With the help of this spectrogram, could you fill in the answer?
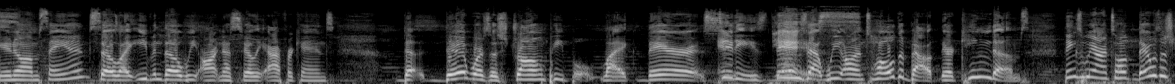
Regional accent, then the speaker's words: United States; Sometimes just American. Black. I am American.

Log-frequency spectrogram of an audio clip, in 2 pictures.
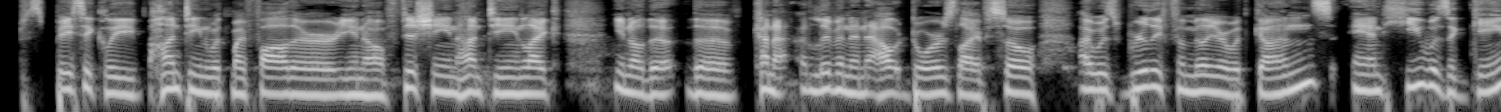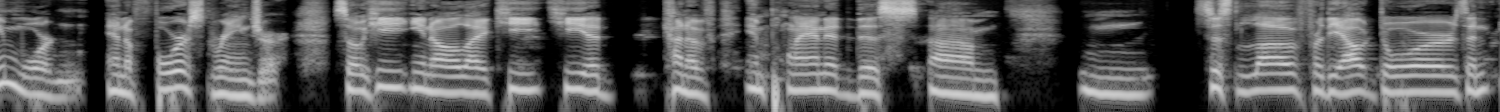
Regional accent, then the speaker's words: Long Beach, California, United States; also born or lived in Orange County; And so I was born in Orange County and I grew up in Long Beach. And I went to school in Long Beach State, and I studied criminology of all things.

